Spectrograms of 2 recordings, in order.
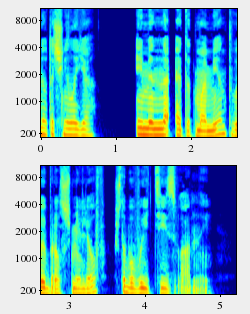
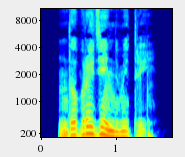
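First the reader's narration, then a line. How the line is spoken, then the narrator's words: Calm. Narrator (Russian): спокойно произнес мой Андрей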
